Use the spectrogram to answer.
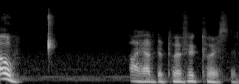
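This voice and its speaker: Put on as a character voice, the speech comes out gruff at a moderate pace. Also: man. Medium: actual play. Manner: gruff, blunt.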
